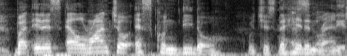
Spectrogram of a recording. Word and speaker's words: Escondido: But it is El Rancho Escondido, which is the hidden ranch. Escondido.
